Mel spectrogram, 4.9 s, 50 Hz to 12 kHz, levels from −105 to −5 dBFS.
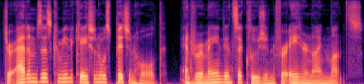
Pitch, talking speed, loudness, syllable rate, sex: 115 Hz, 185 wpm, -21 LUFS, 5.6 syllables/s, male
